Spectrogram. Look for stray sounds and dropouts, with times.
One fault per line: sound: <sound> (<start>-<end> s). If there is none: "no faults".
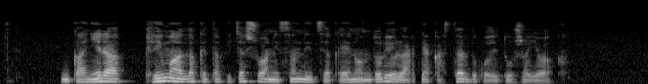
sound: dropout (4.2-4.2 s)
